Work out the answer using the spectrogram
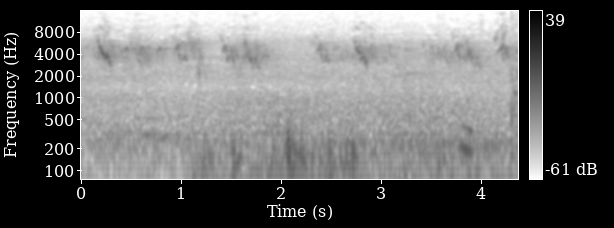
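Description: Small songbirds chirping, many short high chirps in quick succession over faint outdoor background noise.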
